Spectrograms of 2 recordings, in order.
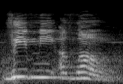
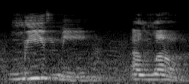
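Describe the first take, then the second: First: Higher, louder rebuff to an aggressor; firm retort. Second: "Leave me" and "alone" split by a pause; insist, pausing before "alone"; firm, spaced-out insistence. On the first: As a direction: raise your voice and push back. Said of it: "I directed at him". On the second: Repeats retort with deliberate pauses. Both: A narrator's reading.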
